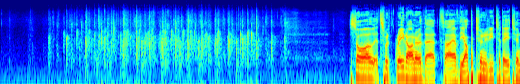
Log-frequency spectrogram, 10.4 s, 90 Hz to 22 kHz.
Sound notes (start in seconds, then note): 1.0 audience applause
